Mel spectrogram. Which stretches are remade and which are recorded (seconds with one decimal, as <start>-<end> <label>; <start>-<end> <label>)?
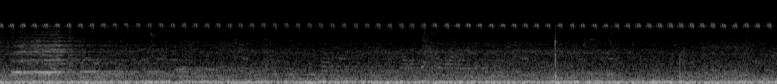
0.0-7.8 recorded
